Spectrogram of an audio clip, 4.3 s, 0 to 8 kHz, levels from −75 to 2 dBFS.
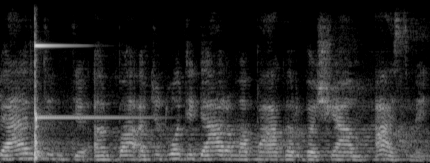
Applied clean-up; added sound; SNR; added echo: none; Bell / Telephone; -2 dB; reverberation time 2.0 s.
